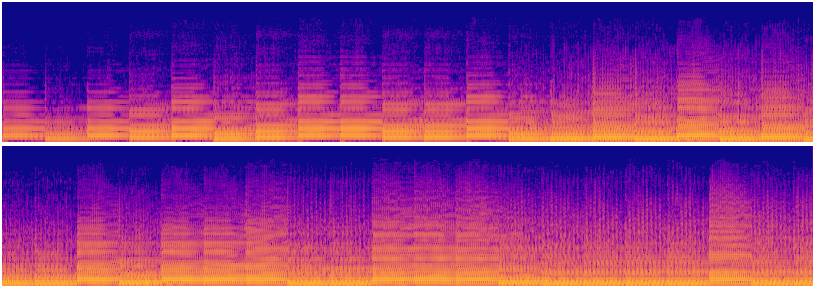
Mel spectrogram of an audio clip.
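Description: AE Modular GRAINS module running the Scheveningen West Coast-style firmware, playing a fast arpeggiated sequence of short synth notes through an envelope-gated VCA. About two and a half seconds in, as a knob on the module is turned, the tone grows fuller and louder with a strong bass.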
